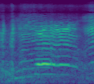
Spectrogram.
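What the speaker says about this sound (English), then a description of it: "Just got these goats out here." A goat on a farm lets out a drawn-out, quavering bleat near the microphone, swelling in the middle before it trails off, with faint noise before and after.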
